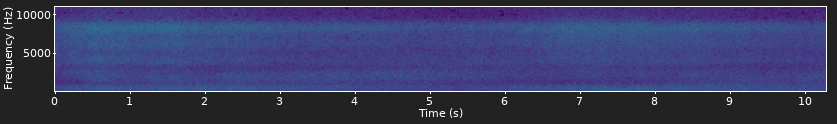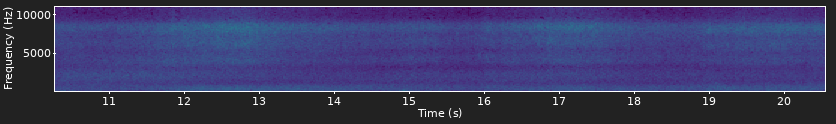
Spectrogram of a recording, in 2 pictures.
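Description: Rough-sea surf breaking on a sandy beach, a steady wash of noise that swells and falls in slow surges, with wind buffeting the microphone.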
